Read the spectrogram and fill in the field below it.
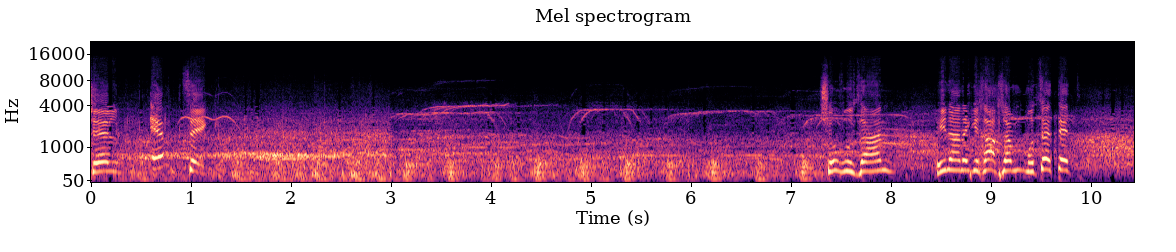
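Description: A crowd murmurs and cheers in a large open stadium.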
